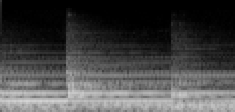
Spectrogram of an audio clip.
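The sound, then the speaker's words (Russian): A single church bell rings at a cathedral in Krasnodar. It is struck twice, and each loud stroke blooms into a long, rich humming tone that sustains and overlaps the next, with no voices. “Впервые за долгие годы в Краснодаре раздался колокольный звон.”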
